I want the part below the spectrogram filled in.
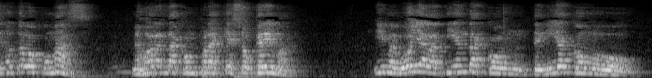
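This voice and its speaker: A man's voice: sits high, darkish tone. A man preaching a sermon, telling a personal story and building to emphatic declarations. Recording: echoey room from a distant mic.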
